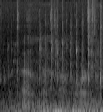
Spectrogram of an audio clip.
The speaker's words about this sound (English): So I type in Warwick Davis in Mandalorian.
